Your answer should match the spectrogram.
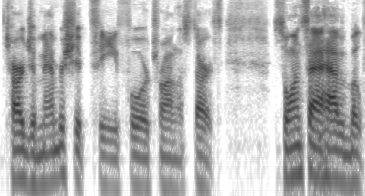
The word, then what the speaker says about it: TorontoStarts: I never remember how to say it properly. It's TorontoStarts. You had it right the first time.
